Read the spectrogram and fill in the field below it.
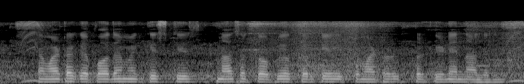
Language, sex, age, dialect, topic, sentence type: Hindi, male, 18-24, Kanauji Braj Bhasha, agriculture, question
